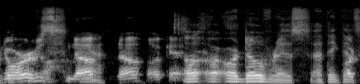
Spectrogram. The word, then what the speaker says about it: hors d'oeuvres: Hors d'oeuvres. I think that's how we pronounce it.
